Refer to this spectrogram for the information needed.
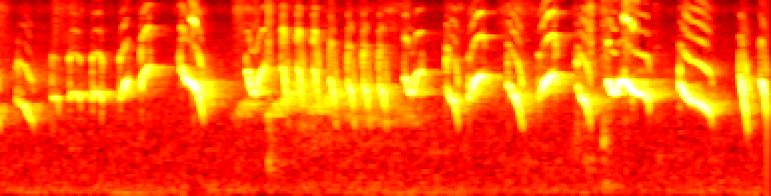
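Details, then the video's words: Horsfield's babbler performing a full-variation song: soft whistles lead into a buzzy trilled passage, then loud slurred notes that swoop downward, repeated at a lively pace. "masteran andalan khas burung pelanduk semak suara full variasi kleperan"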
